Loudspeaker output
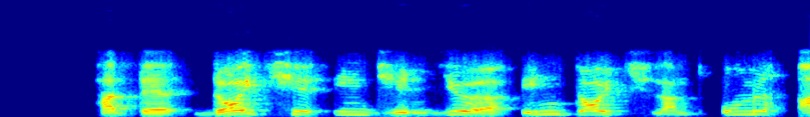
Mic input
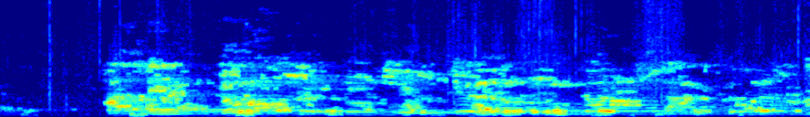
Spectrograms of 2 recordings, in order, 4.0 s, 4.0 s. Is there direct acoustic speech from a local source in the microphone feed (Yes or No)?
No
